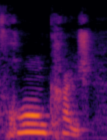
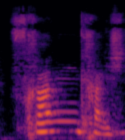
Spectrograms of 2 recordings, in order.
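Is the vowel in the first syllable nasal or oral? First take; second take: nasal; oral. First: The first vowel is nasal, like French AN. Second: The first vowel is oral, with the N sounded. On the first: The speaker calls it wrong. "c'est pas Frankreich" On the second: The speaker calls it right. "on prononce le A et le N"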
